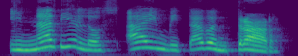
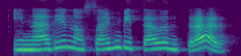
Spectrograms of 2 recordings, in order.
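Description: First: Loud booming monster voice; booming terrible voice. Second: Booming terrible voice. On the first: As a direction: boom it out like a beast. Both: A narrator's reading. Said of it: "retumbó una voz terrible".

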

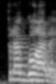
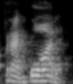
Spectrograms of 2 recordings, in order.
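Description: First: Emphatic. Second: Low, soft first take; quiet. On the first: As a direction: call it out firmly like an order. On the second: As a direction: say it softly, almost to yourself. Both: Real, not acted. Repeats his team's answer.

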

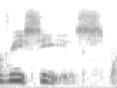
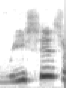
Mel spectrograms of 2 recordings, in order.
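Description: First: "Reese's" ending in a long ee, REE-seez; second pronunciation. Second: "Reese's" ending in a short -iz, REE-siz; first pronunciation. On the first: Asking co-host how it is pronounced, second option REE-seez. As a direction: say "Reese's" to rhyme with pieces said "pee-sees". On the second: Asking co-host how it is pronounced, first option REE-siz. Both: Shown as a demonstration. Asks which of two pronunciations.

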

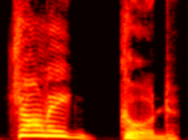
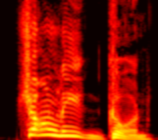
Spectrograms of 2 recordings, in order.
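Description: First: Slower hearty repeat; drawn-out jovial repeat. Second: Hearty. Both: Acted. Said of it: "said Fudge heartily".

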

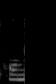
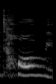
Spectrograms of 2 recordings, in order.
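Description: First: "Tommy." in a mock British accent; British-accented "Tommy." done as a fan's impression. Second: High, soft "Tommy."; fond imitation of Newt. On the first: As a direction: say "Tommy." as an English boy would. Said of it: "he has a British accent". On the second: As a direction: lift "Tommy." up high and gently. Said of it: "the way that he's just like".

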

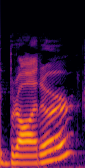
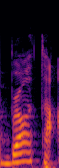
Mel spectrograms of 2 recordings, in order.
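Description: First: "brother" with a pulled final R; American brother. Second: "brother" with an open ending, no R; British brother. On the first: Teacher contrasting accents, American "brother" with pulled R. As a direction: say "brother" ending in a strong American R. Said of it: "Do mesmo jeito que em vez de brother". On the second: Teacher contrasting accents, British "brother" without the R. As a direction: say "brother" as BRO-tah, dropping the R. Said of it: "fica brother". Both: Shown as a demonstration.

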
